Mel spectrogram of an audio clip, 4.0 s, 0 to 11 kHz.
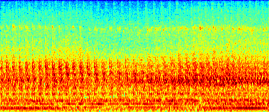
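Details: Detroit two-stroke diesel dragline in a Florida sandpit, unmoved for 13 years, started with a little ether: steady, even drone at constant idle with no knocks or misses; normal running.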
